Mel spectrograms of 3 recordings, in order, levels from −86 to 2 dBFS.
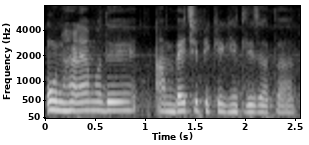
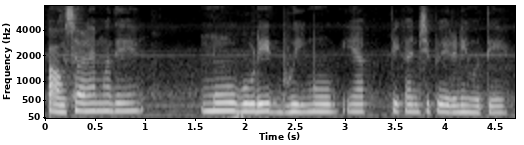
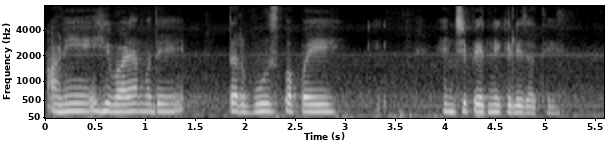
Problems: constant background noise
